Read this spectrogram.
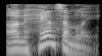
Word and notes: unhandsomely: British English

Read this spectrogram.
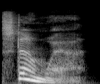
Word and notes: stoneware: British English

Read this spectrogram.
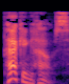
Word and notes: packinghouse: British English

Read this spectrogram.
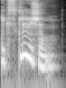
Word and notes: exclusion: British English

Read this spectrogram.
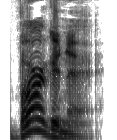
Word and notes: bargainer: British English

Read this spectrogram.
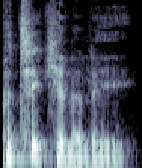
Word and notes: particularly: British English

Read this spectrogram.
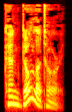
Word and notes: condolatory: British English

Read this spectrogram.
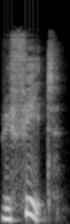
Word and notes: refit: British English

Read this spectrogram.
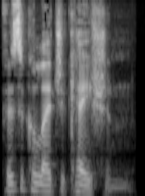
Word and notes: physical education: British English

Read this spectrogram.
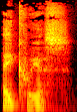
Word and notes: aqueous: British English

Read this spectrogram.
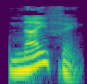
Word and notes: knifing: British English

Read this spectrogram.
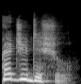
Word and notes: prejudicial: British English

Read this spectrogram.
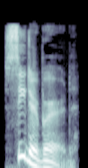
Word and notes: cedarbird: British English

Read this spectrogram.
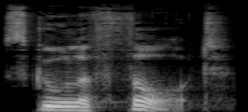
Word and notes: school of thought: British English

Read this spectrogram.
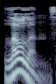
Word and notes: lowlands: British English

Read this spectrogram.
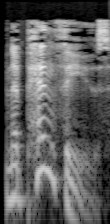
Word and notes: nepenthes: British English

